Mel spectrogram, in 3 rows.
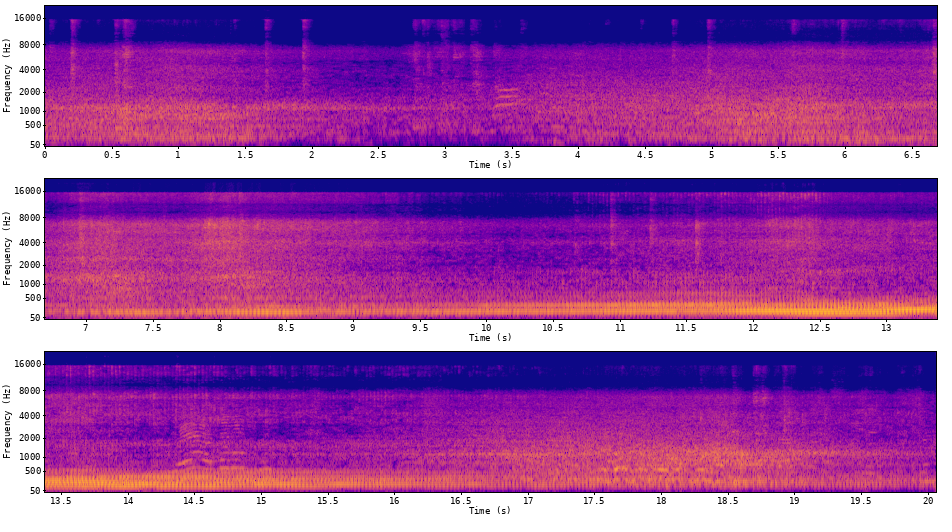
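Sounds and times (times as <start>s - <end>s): traffic-like rush of noise: 0.0s - 20.0s
vehicle engine running: 6.0s - 20.0s.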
